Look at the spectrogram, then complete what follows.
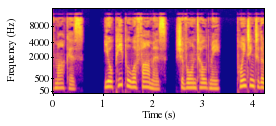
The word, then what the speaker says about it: Siobhan: Her name was Siobhan. It's pronounced chio, but don't worry, everyone gets it wrong.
